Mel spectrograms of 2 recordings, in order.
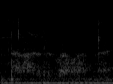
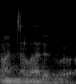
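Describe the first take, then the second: First: It is whispered. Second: It is spoken in a normal voice.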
